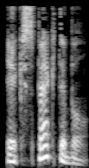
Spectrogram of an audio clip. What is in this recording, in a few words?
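"expectable", British English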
